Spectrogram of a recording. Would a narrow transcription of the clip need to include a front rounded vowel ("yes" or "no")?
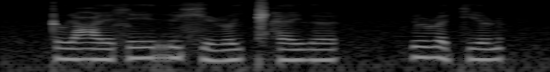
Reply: yes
